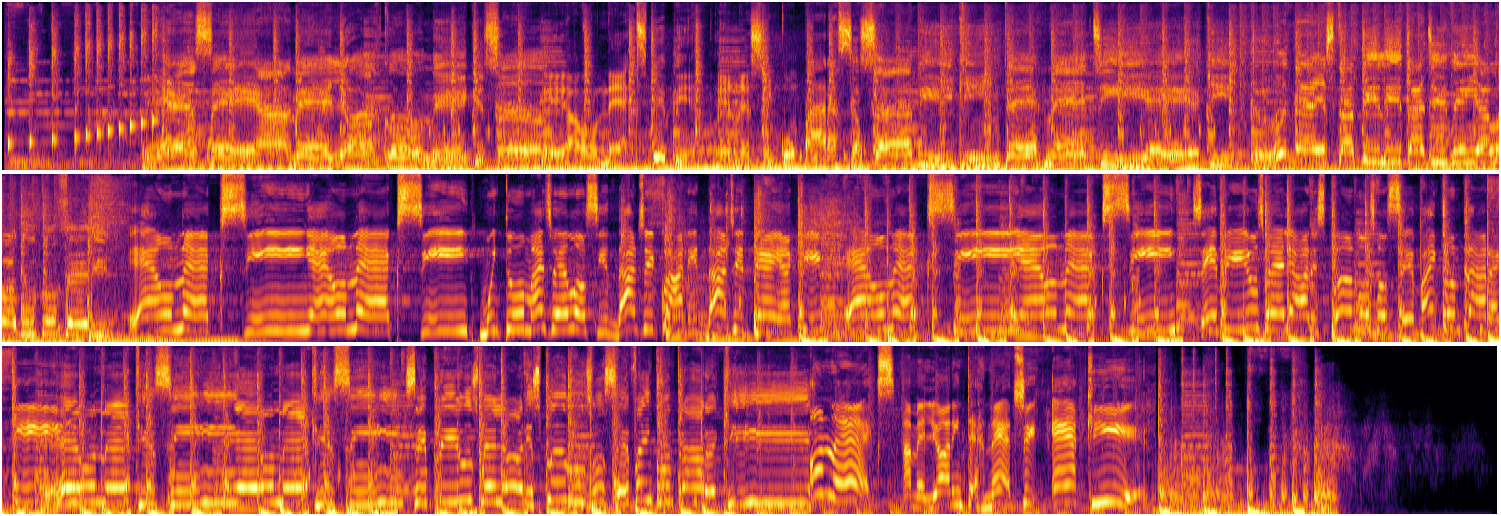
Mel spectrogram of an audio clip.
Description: Jingle Comercial Para Provedor de Internet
